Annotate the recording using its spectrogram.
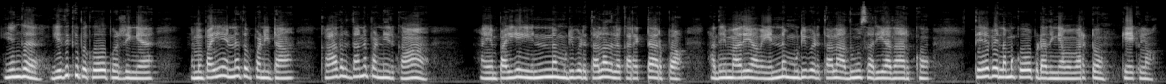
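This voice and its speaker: A woman plays a protective middle-aged cartoon mother who pleads with her husband and defends her son. She talks high and fast. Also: fairly even intonation, lightly acted. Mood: pleading. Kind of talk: cartoon family drama voicing.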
